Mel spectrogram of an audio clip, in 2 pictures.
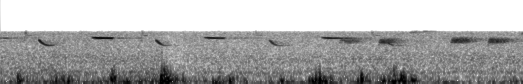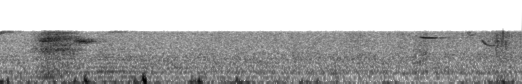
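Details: Honey bees droning at hives prepared for queen bee rearing using the Cupularve system. A low buzz with knocking sounds runs beneath repeated short high chirps of birds in the background.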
